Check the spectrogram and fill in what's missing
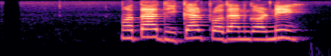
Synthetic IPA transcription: mʌt̪ad̪ʱikarprʌd̪anɡʌrne

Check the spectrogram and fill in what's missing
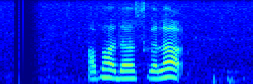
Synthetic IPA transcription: a̰pəɦad̪aːskəlaː

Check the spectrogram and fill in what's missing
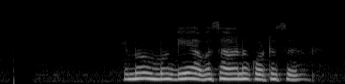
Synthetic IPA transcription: emɐumɐɡeaʋɐsaːnɐkoʈɐsɨ

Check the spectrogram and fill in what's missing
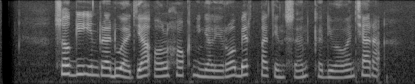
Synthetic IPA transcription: sɔɡiːndɾaduad͡ʒaʔɔlhɔkniŋɡalirɔbɛrt̪̚pat̪insɔnkɨrdiwawaɲt͡ʃaɾa

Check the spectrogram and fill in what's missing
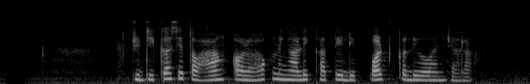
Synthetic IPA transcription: d͡ʒudikasit̪ɔɦaŋɔlɔɦɔk̚niŋalikat̪idipɔd̪̚kɨrdiwawaɲt͡ʃaɾa

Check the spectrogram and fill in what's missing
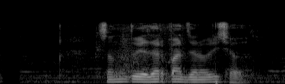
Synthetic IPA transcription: sʌnd̪ujɦʌd͡zarpãt͡sd͡zʌnʌwʌɾit͡sʰʌ̰

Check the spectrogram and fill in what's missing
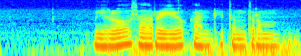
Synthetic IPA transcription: milɔsaɾejɔkaɳɖit̪ənt̪ɾəm

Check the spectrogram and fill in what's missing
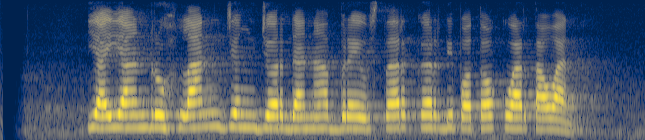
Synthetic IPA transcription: jajanruhland͡ʒɨŋd͡ʒɔrdanabɾɛust̪ərkɨrdipɔt̪ɔkuwart̪awan

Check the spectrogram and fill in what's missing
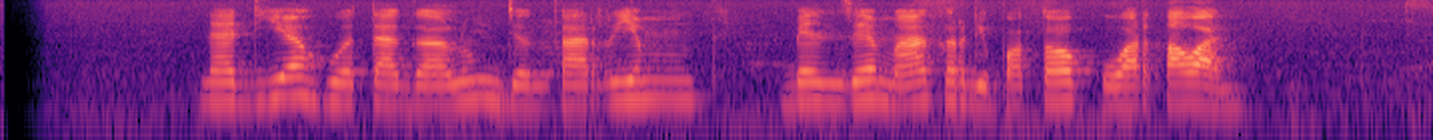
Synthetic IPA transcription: nadiaɦuət̪aɡalʊŋd͡ʒɨŋkarimbɛnzemakɨrdipɔt̪ɔkuwart̪awan

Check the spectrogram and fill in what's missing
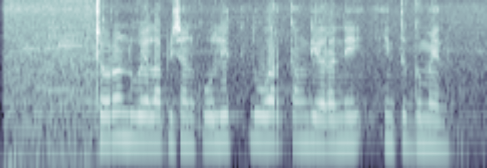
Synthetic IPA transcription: t͡ʃɔɾɔnduelapisankulɪt̪̚luarkaŋdiaɾani | int̪uɡumɛn

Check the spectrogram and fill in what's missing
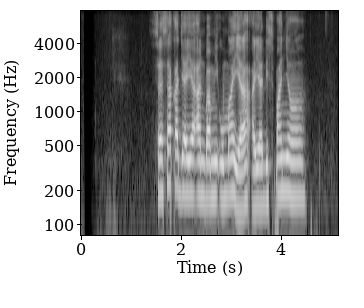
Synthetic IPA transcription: sɛsakad͡ʒajaanbamiumajaha̰jadispaɲɔl

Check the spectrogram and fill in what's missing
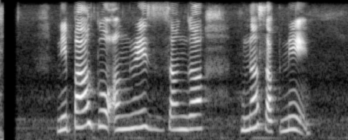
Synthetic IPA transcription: nepalkoʔʌŋɡred͡zsʌŋɡʌ | ɦunʌsʌkne

